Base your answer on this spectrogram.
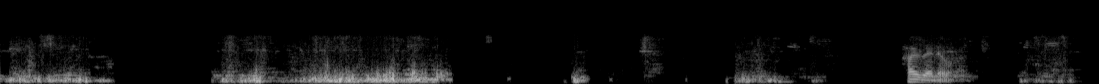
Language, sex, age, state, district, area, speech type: Assamese, male, 18-30, Assam, Dibrugarh, rural, conversation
